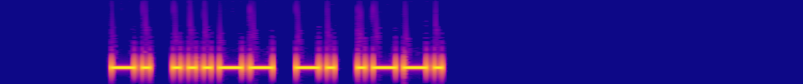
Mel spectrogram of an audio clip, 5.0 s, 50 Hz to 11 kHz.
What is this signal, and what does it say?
Morse code, heard as a keyed tone, about 25 wpm, 700 Hz. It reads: N3NP
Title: USA Call Signs - 4 Characters - 25wpm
